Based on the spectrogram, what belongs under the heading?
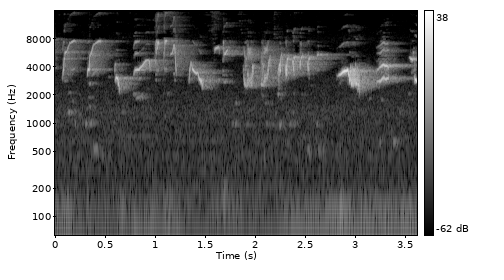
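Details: Short burst from a female mountain white-eye in breeding condition calling a male, mixed with other birds' phrases: varied high slurred chirps, then a fast buzzy trill and a loud closing note.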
